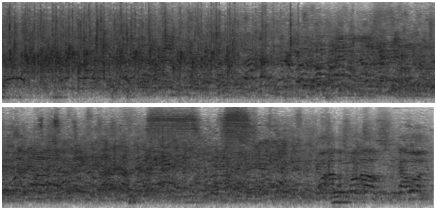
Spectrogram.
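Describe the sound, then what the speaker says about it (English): Audience applause at a peace education event in a Kaduna school, a dense sustained wash of clapping from a large crowd lasting the whole stretch, with chatter and voices mixed in throughout. "Please, a round of applause for that question."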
